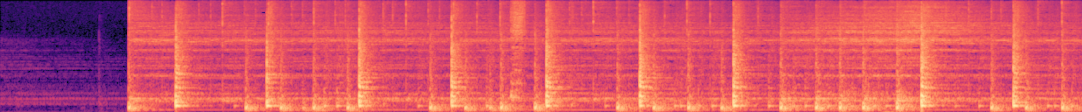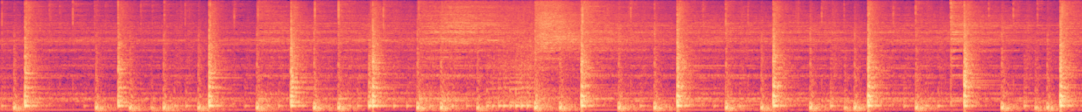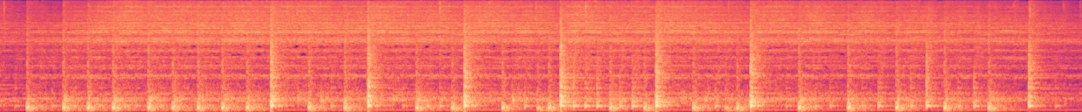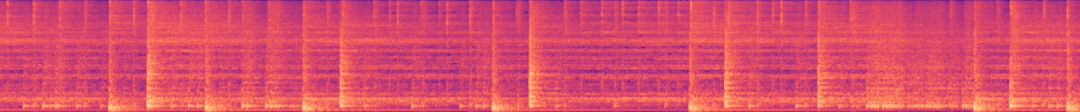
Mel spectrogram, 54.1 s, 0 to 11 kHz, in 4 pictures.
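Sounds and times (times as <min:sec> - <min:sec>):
drum kit groove: 0:01.6 - 0:54.0
ride cymbal wash: 0:06.3 - 0:07.1.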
